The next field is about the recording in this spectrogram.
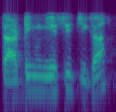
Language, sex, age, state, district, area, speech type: Marathi, male, 18-30, Maharashtra, Washim, rural, conversation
